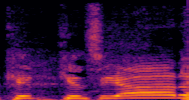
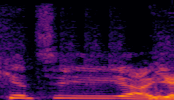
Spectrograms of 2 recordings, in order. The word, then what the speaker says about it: Quinceañera: Quinceañera, yep. Quinceañera.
